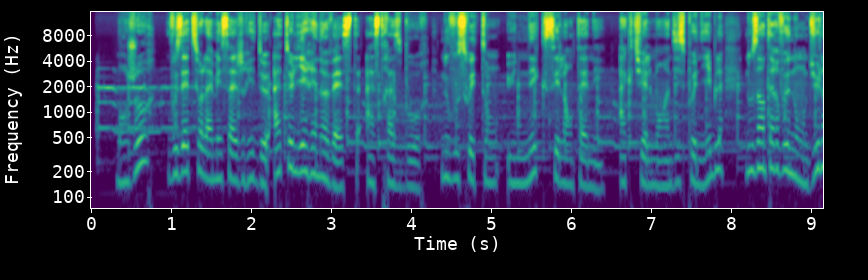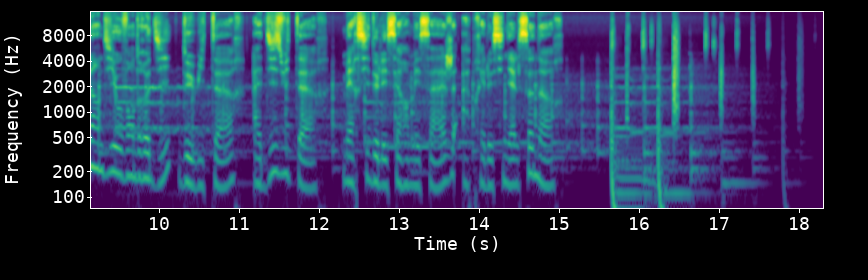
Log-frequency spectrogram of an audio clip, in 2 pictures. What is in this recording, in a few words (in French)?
exemple repondeur personnalise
